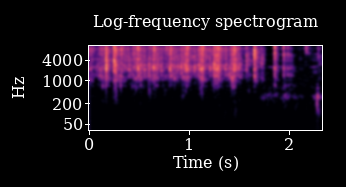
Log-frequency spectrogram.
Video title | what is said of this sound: MLSS SEPTEMBER CHALLENGE COME CRAFT WITH TE!!! | as you shake it you can hear the little ball rattle and that is mixing up the pigment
